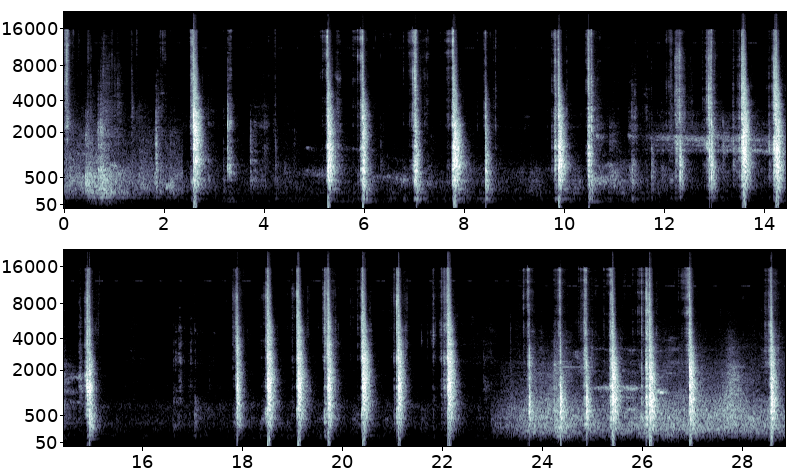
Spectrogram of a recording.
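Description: Kitchen knife chopping an onion on a wooden cutting board: sharp knocks of the blade striking the board in uneven runs, with a short pause about halfway through.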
